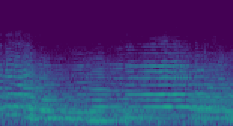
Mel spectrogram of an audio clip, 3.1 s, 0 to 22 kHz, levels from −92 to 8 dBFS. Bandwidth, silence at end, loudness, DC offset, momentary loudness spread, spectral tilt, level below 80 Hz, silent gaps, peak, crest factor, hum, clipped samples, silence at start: 10 kHz; 0 s; -41 LUFS; under 0.1%; 6 LU; -6.5 dB/octave; -66 dBFS; none; -26 dBFS; 14 dB; none; under 0.1%; 0 s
